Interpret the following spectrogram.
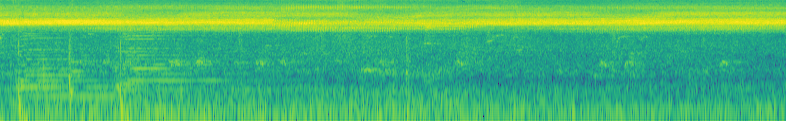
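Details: Winter chorus of cicadas: a steady, shrill, unbroken buzz that fills all twelve seconds, with brief tonal plucked notes in the first two seconds and faint low rumble beneath.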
